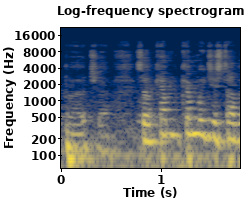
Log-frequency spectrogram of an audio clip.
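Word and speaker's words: Boettcher: I never quite understood how to pronounce his name, but I went and checked it the other day, and apparently it's Kurt Bircher.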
